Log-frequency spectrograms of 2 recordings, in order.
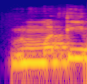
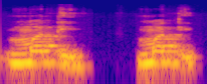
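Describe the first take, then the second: First: मति with a stretched final "tee"; long-vowel mispronunciation. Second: मति with a brief "ti"; quick, light ending on मति; short final i. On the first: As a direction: show the wrong long ee in मति. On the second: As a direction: keep the last i of मति short. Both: Shown as a demonstration. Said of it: "मति नहीं".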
